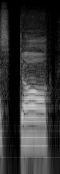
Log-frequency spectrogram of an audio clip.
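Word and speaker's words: stalk: सी एच ए के चौक एसटी ए के स्टॉक एफ ओ के वाई के योक बी एल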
